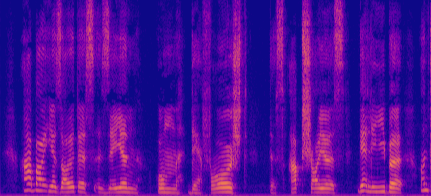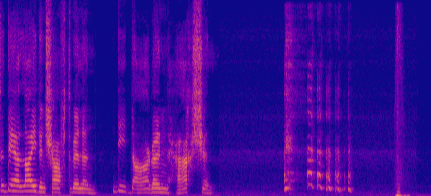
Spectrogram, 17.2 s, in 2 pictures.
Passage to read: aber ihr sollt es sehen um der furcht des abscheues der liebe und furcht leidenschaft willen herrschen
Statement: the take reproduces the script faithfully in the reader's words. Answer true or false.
false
